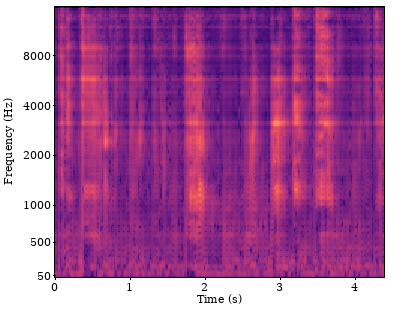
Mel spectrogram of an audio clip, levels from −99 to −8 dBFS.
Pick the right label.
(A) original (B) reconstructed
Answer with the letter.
B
